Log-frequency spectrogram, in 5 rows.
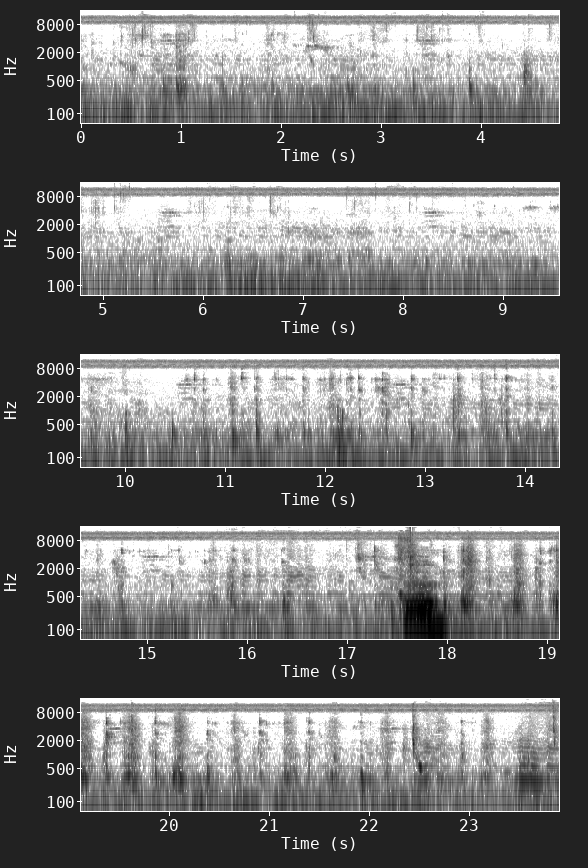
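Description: Close mouth sounds of eating: soft chewing and many small wet clicks as raw cucumber and mackerel chili paste are chewed, over a steady high-pitched hiss. A short voiced hum comes about 18 seconds in.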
